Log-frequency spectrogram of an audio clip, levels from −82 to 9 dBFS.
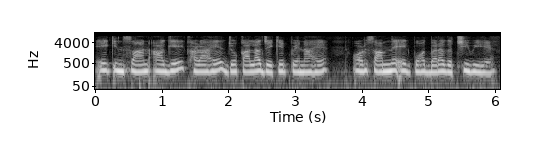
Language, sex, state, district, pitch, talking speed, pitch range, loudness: Hindi, female, Arunachal Pradesh, Papum Pare, 225 Hz, 175 wpm, 215-235 Hz, -12 LUFS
